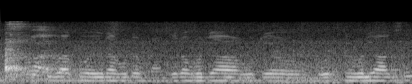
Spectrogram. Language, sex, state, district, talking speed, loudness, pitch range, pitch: Odia, male, Odisha, Sambalpur, 145 wpm, -19 LUFS, 165-175 Hz, 170 Hz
